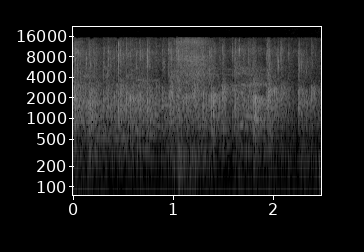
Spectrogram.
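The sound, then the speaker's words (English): An audience at a morning service claps steadily and densely, with scattered shouts and voices rising through the applause at an even, sustained level. “Oh, you ought to clap your hands and shout a hallelujah this morning.”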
